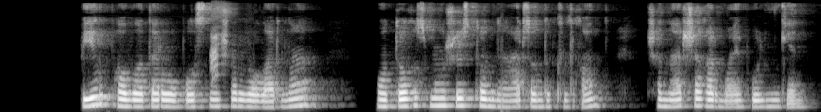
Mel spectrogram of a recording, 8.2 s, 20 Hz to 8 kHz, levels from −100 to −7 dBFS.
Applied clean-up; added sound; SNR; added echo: neural mask model DeepFilterNet 3.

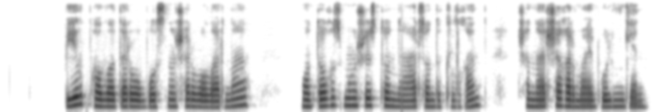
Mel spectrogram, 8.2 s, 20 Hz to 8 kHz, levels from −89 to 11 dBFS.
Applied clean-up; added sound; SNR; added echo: none; none; none; none.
